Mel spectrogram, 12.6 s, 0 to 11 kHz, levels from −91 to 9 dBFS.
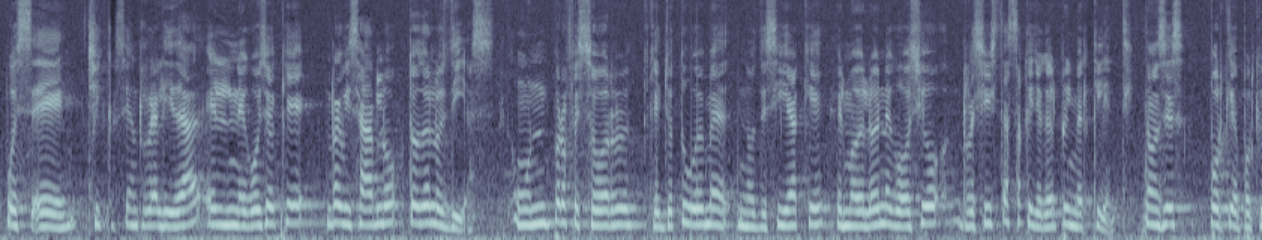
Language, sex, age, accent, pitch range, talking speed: Spanish, female, 50-69, American, 195-230 Hz, 175 wpm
